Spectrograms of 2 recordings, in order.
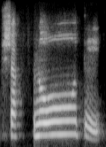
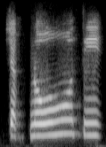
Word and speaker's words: ಶಕ್ನೋತಿ: ಉಚ್ಚಾರಣೆ ಹೇಗೆ ಬರುತ್ತೆ ನೋಡೋಣ ಶಕ್ನೋತಿ ಓಕೆ ನವತ್ತಿದೆ ಮತ್ತೆ ದೊಡ್ಡ ಓ ಸ್ವರ ಕೂಡಿದೆ ಶಕ್ನೋತಿ ಮಾತಾಜಿ ಕೇಳಿಸ್ತಾ ಇಲ್ಲ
